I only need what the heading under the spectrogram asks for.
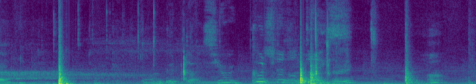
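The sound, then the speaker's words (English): Dice clatter onto a table in a few sharp, uneven bursts, each a hard knock followed by a brief rattle, with low voices murmuring underneath, as players roll for a wisdom saving throw. “You're a good little dice.”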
